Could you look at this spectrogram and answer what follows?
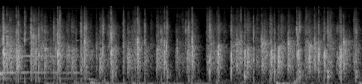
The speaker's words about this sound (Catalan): Que se senti! Aquí un aplaudiment ben fort!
